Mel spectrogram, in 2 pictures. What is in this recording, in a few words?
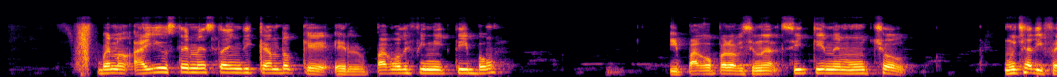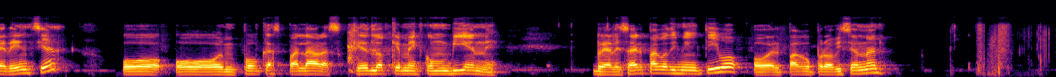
whatsapp ptt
